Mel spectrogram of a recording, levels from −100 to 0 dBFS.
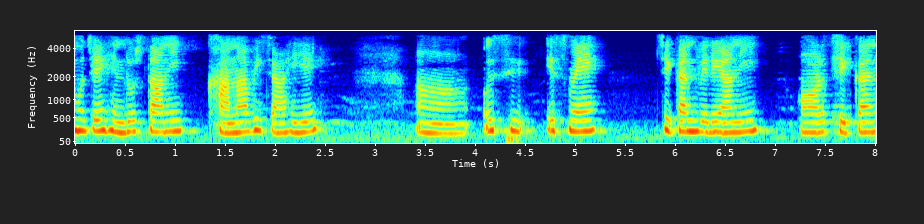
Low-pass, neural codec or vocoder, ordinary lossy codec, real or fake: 5.4 kHz; vocoder, 44.1 kHz, 128 mel bands every 256 samples, BigVGAN v2; AAC, 24 kbps; fake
